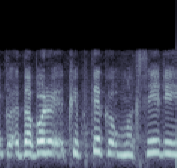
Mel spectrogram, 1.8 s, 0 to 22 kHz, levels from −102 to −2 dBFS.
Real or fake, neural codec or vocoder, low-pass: fake; codec, 24 kHz, 0.9 kbps, WavTokenizer, medium music audio release; 7.2 kHz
